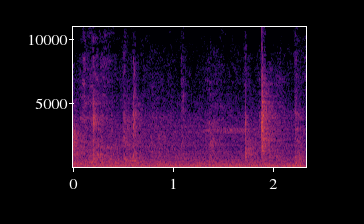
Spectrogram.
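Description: Faint, irregular clicks and ticks over a low steady hum, the sharpest one near the end.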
